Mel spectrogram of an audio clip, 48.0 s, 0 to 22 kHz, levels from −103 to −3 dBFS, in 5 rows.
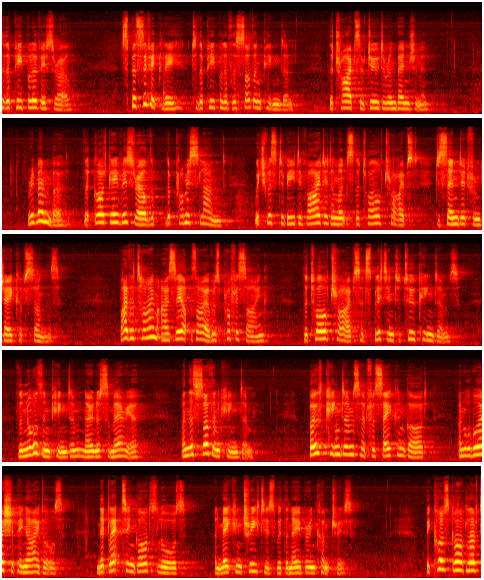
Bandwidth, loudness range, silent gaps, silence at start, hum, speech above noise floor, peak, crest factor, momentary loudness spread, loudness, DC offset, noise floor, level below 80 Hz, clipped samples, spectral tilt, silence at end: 15.5 kHz; 5 LU; none; 0 s; none; 34 dB; -14 dBFS; 22 dB; 12 LU; -35 LUFS; under 0.1%; -69 dBFS; -80 dBFS; under 0.1%; -2 dB/octave; 0 s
